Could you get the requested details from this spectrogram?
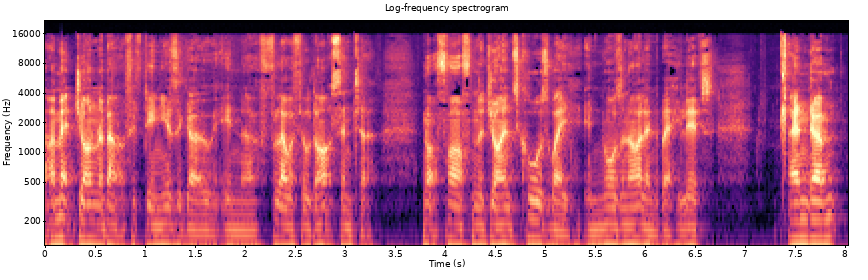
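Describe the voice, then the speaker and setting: A man with a very low voice and a bright, forceful tone talks informally from his home. He is relaxed and self-deprecating and fills his sentences with ums and uhs before he plays. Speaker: guitarist. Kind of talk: casual spoken introduction at home.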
